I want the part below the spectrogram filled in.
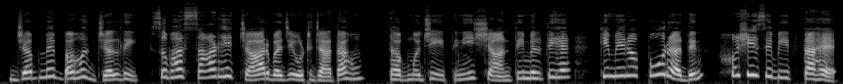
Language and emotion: Hindi, happy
